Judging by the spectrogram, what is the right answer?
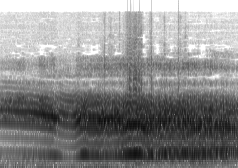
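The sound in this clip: A voice imitates the loud snoring of a sleeping king: a long, low, droning groan that dips briefly in pitch partway through, then continues as a steady, rough rumble.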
